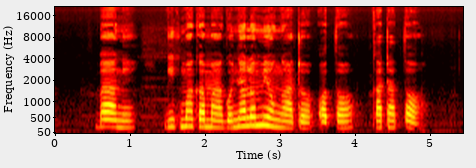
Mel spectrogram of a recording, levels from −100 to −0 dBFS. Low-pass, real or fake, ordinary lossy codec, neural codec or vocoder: none; real; none; none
